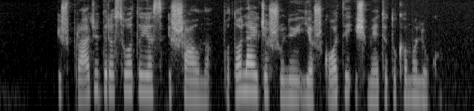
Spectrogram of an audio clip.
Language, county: Lithuanian, Vilnius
